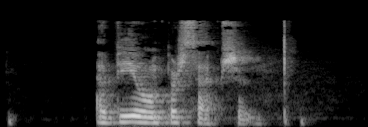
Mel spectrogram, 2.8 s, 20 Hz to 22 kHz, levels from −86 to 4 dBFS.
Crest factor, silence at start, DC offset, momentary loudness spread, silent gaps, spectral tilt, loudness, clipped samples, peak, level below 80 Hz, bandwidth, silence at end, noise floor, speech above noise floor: 18 dB; 0.7 s; under 0.1%; 15 LU; none; -3.5 dB/octave; -21 LUFS; under 0.1%; -6 dBFS; -68 dBFS; 11.5 kHz; 0.6 s; -80 dBFS; 59 dB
